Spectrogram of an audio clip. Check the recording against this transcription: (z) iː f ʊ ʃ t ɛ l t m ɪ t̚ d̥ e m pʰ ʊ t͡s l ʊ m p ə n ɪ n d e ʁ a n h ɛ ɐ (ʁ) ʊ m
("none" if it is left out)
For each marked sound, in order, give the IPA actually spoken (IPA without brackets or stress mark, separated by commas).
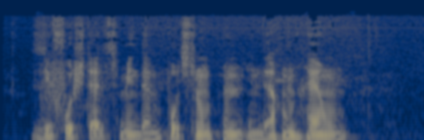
z, ʁ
